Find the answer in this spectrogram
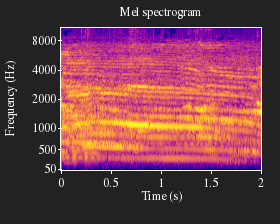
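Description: A group of voices holding long notes together, their pitches sliding slowly downward.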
